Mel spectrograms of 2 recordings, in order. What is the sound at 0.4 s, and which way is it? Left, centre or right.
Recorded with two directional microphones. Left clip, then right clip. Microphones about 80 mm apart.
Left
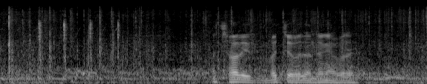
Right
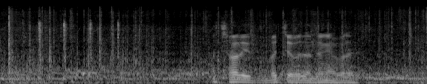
Bird, right.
